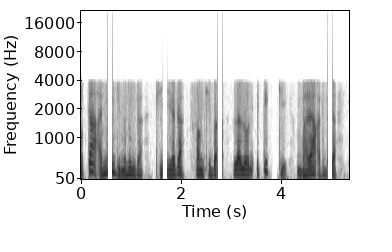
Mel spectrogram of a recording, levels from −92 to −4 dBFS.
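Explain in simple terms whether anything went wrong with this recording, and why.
Tandem speech coding runs through the whole clip. The speech passed through three different phone-network speech coders in a row, each squeezing the already damaged result again, so it sounds rough, muffled and warbly, with nothing above 3.9 kHz.

Gaps between chunks occur at 0.52, 1.62, 2.72, 3.82 and 4.92 s. At each one, a silence of 100 ms cuts in between one-second pieces of audio, including just before "ꯐꯪꯈꯤꯕ ꯂꯂꯣꯟ" at 1.62 s and just after it at 3.82 s.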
